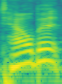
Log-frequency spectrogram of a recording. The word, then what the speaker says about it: Talbot: of ten i think i said taobao grimes earlier but i believe it's pronounced talbot and this is not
